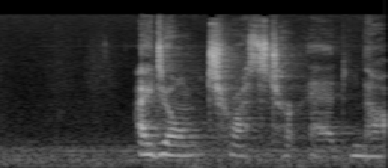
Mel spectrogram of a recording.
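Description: A woman says something sharply and firmly.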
